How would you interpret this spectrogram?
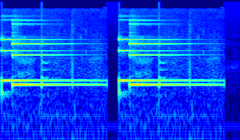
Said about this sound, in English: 这是什么声音呢? 这是门铃的声音。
